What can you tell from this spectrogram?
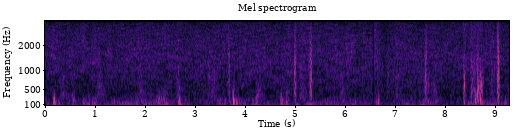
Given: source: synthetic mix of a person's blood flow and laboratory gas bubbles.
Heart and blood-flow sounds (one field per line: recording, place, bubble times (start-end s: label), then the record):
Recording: Doppler ultrasound of blood flow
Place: subclavian vein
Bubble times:
8.34-8.46 s: bubbles
8.48-8.77 s: bubbles
From the record:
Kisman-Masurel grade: 213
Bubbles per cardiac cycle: several, 3 to 8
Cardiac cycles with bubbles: 1 to 10%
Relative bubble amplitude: loud (0.450 to 0.775)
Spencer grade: 1 (occasional bubble signal discernible with the cardiac motion signal, with majority of cardiac periods free of bubbles)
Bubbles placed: anywhere in the cardiac cycle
